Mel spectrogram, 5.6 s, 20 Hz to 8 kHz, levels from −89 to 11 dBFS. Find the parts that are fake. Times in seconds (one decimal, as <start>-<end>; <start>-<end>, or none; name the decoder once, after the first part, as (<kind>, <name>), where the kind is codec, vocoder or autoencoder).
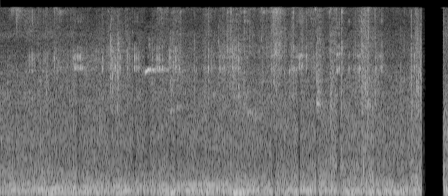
0.0-1.2 (vocoder, BigVGAN v2); 2.5-5.6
